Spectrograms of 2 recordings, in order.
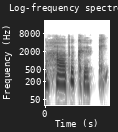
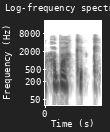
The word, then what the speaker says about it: Habakkuk: month and I'll cover in the chapter on Harbor cook in this episode or habakkuk depending on how you say it Parker Bradley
